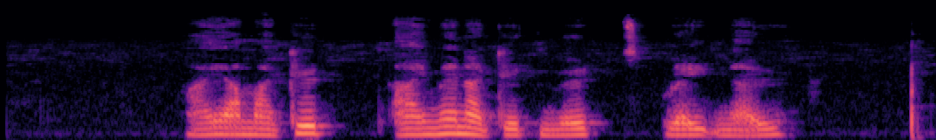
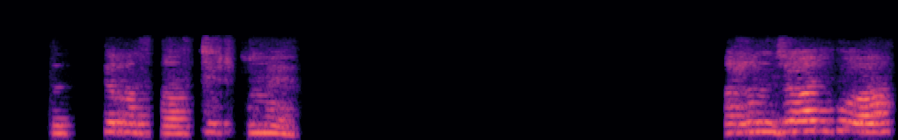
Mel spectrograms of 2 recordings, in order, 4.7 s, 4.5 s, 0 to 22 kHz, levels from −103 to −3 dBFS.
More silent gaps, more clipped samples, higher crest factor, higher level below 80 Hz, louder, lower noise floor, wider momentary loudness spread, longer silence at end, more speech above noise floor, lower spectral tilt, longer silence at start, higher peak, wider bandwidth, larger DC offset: second, none vs 0.37-0.50 s, 1.51-3.61 s; neither; about the same, 20 dB vs 20 dB; first, -74 dBFS vs -84 dBFS; first, -34 LUFS vs -38 LUFS; second, -80 dBFS vs under -90 dBFS; second, 11 LU vs 14 LU; first, 0.75 s vs 0.05 s; second, 47 dB vs over 53 dB; first, -7 dB/octave vs -3.5 dB/octave; first, 0.95 s vs 0.25 s; first, -16 dBFS vs -20 dBFS; first, 12.5 kHz vs 7.4 kHz; neither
